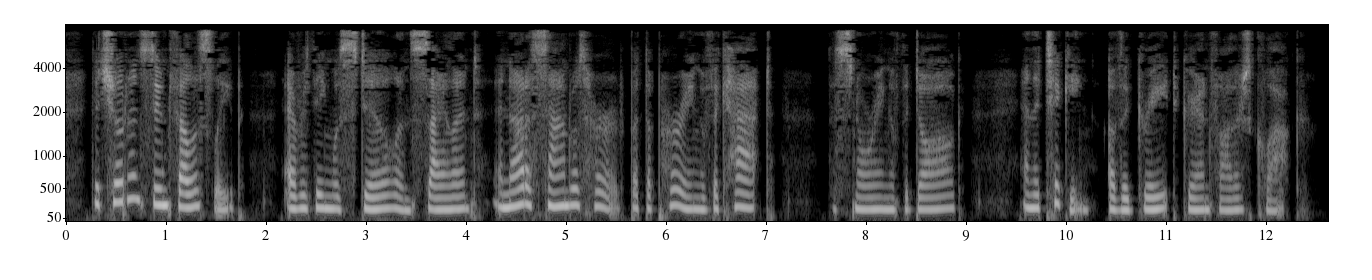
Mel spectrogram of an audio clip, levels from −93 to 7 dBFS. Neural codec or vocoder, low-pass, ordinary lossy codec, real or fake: none; 7.2 kHz; MP3, 32 kbps; real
